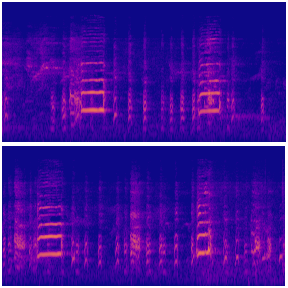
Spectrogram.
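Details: Morning rooster crows ring out about every two seconds, each a loud, harmonic, drawn-out cry, with short repeated clucks filling the gaps between them.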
